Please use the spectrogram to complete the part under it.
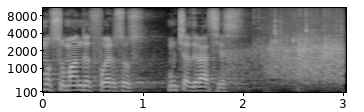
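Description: A man speaks formally into a microphone.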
